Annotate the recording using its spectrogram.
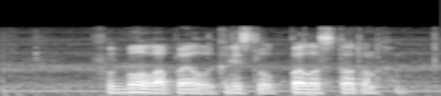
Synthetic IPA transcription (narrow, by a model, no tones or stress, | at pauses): fʊd̪̚bolˠɐpɛlˠkɾʲist̪əlˠpɛlˠəst̪ot̪onxə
